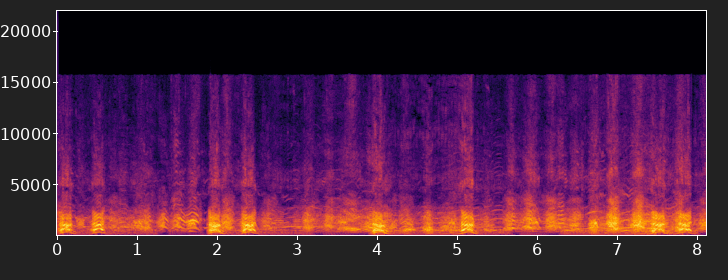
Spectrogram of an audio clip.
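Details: Excited sled huskies at a dog-sledding tour in Fairbanks, Alaska, yip, bark and howl together in a noisy, overlapping chorus.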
